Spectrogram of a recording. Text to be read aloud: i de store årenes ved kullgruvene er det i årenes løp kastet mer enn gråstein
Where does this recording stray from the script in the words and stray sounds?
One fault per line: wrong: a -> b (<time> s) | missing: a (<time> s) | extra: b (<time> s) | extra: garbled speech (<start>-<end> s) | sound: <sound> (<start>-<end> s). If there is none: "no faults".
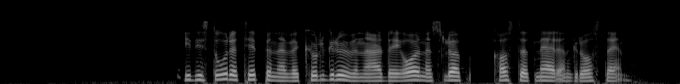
wrong: årenes -> tippene (2.5 s)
